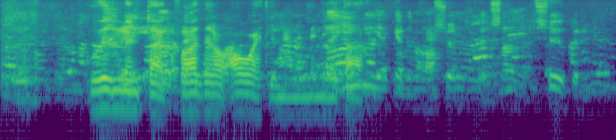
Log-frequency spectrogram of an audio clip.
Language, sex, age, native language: Icelandic, male, 13, Icelandic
